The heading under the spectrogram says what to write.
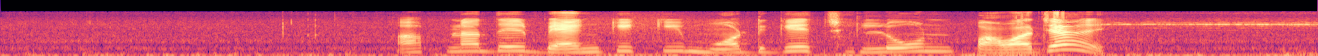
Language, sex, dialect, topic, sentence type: Bengali, female, Standard Colloquial, banking, question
